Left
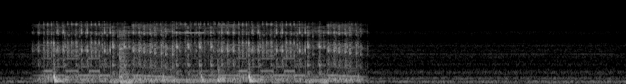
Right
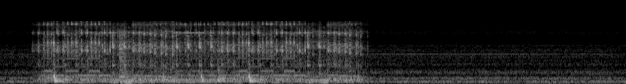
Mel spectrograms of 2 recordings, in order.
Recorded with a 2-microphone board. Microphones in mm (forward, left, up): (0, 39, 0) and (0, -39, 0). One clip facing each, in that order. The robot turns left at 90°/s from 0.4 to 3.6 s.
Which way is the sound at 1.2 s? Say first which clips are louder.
Left 3 dB; 25° left (ahead or behind).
